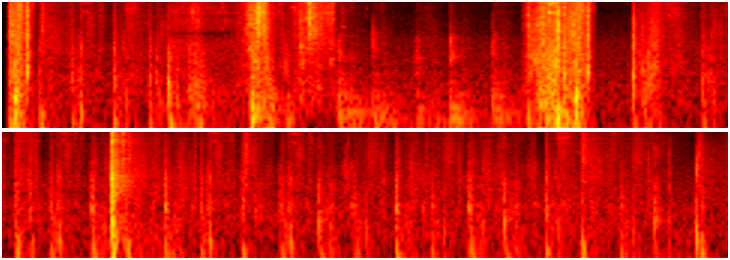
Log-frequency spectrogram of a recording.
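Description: Footsteps run over the ground.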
